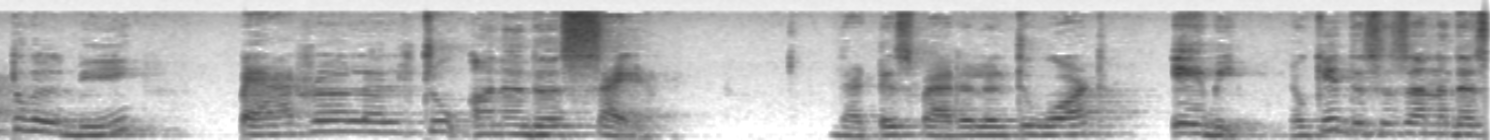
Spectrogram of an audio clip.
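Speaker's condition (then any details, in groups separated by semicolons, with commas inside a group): No condition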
